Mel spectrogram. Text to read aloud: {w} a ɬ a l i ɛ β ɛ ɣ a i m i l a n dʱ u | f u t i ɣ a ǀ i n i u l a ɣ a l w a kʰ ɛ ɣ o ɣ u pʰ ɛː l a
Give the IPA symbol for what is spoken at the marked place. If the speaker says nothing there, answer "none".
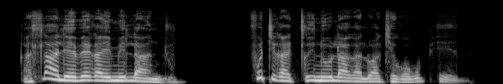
ɣ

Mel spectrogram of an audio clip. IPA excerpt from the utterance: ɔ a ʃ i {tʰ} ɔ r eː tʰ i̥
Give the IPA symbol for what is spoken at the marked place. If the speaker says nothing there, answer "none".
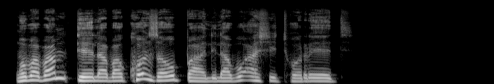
tʰ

